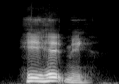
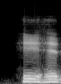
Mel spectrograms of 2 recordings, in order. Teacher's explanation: the length is shorter before a voiceless consonant and longer before voiced sound. This phenomenon, in linguistics, is called Prefortis clipping.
